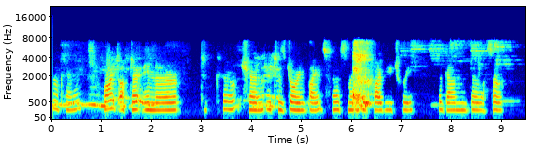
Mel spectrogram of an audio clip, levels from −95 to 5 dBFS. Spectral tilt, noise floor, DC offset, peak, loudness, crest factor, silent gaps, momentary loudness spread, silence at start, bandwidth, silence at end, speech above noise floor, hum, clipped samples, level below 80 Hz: -3 dB/octave; -39 dBFS; under 0.1%; -2 dBFS; -19 LUFS; 16 dB; none; 12 LU; 0.05 s; 7.8 kHz; 0.3 s; 20 dB; none; under 0.1%; -66 dBFS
